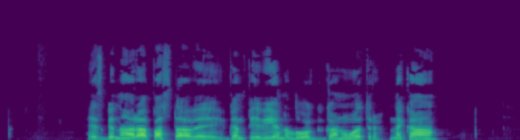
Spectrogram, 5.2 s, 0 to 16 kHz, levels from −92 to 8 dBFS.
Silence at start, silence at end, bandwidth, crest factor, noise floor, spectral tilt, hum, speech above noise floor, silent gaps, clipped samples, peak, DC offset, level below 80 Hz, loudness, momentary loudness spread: 0.9 s; 0.85 s; 10.5 kHz; 20 dB; -78 dBFS; -6.5 dB/octave; none; 56 dB; none; under 0.1%; -4 dBFS; under 0.1%; -66 dBFS; -23 LUFS; 13 LU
